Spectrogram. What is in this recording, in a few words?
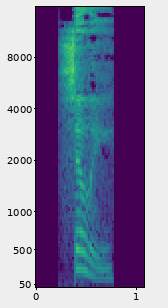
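"silly", spoken word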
